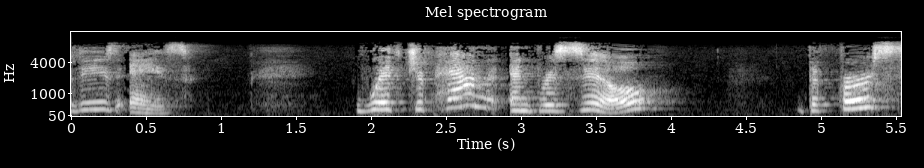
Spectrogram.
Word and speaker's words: Brazil: same thing with this what do we say Brazil I am from Brazil no this is no longer a it's uh Brazil Brazil so you see you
